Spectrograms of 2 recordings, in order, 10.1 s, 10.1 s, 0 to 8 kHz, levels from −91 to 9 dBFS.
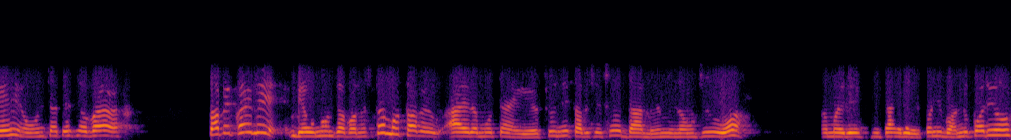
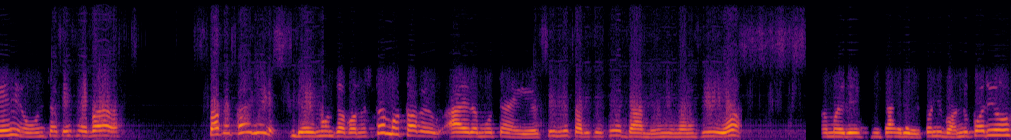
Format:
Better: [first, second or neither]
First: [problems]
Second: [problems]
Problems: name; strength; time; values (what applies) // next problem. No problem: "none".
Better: first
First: none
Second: noise reduction (neural separator model SepFormer DNS4)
